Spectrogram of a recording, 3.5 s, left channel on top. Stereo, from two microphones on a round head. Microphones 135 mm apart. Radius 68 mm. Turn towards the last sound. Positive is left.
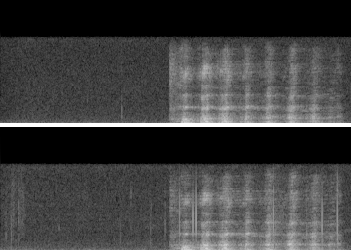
turn(degrees=-20)  # may be behind; listen again after turning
